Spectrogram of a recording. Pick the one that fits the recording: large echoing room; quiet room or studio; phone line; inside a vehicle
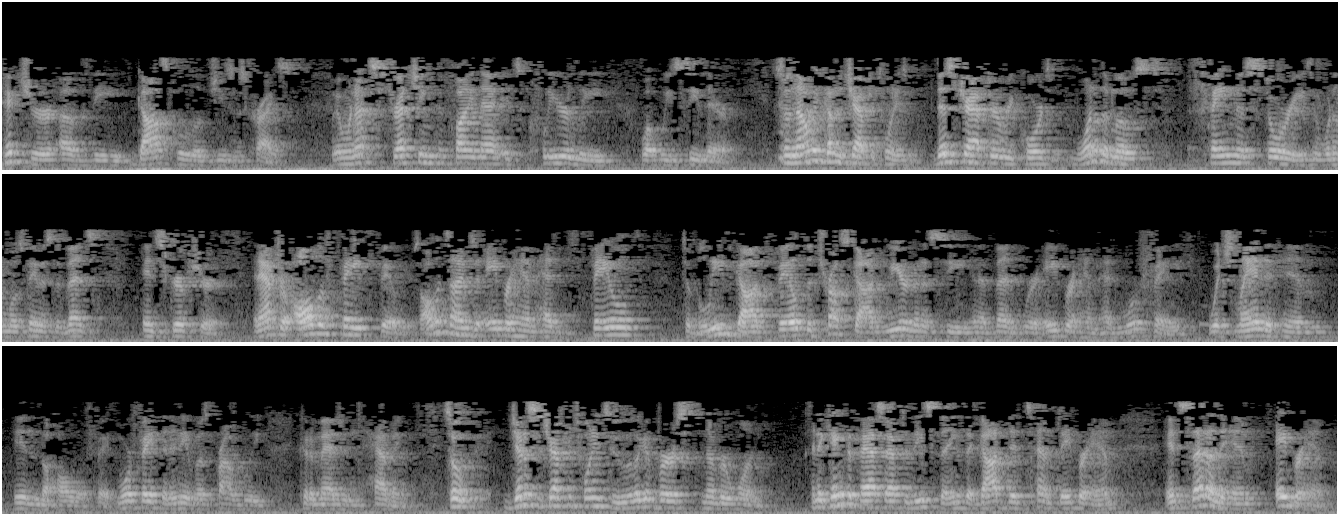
large echoing room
